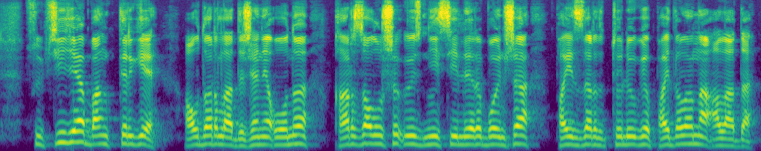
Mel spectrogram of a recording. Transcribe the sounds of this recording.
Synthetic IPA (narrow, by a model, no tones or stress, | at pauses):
supsijd̪ʲijabaŋk̚t̪ːe̞ɾɡʲe̞ | ɑwd̪ɑɾəlˠɑd̪əʒæne̞wo̞nəqʰɑɾəzɑlˠuʃəwɵzne̞siele̞ɾɪbo̞jənʃɑpʰojəzd̪ɑɾd̪ət̪ʰɵle̞wɡʲe̞pʰɑjd̪ɑlˠɑnɑʔɑlˠɑd̪ə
